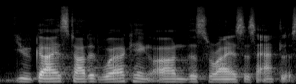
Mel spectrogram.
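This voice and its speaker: A man speaks at a medium pitch with vocal fry. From South Africa. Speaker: conference moderator. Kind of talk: conference moderation. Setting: conference stage with audience.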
